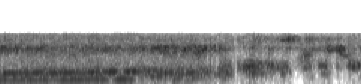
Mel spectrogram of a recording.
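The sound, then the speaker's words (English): A car goes down the road with a steady low engine hum that holds for about a second, then thins into a rougher, uneven rumble. “I just heard a car go down, and I had to stop. Because it sure enough sounded like it”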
